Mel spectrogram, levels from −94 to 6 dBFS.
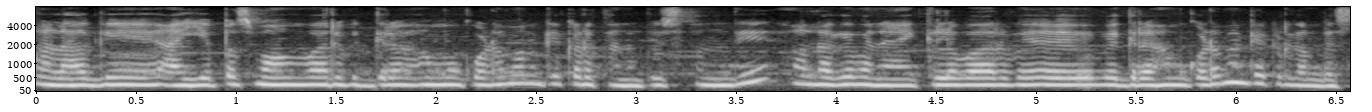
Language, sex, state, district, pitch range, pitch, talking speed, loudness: Telugu, female, Andhra Pradesh, Chittoor, 235-255 Hz, 245 Hz, 155 wpm, -13 LUFS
